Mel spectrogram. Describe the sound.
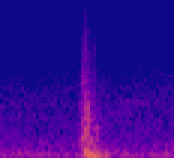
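A single brief thud, like a car door, as people get out of a car. It cuts through a steady low hum and is over in a fraction of a second.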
